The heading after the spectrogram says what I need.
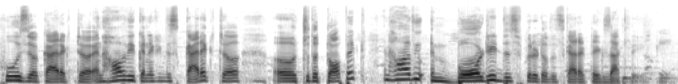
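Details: Adult speaker; Normal speech.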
